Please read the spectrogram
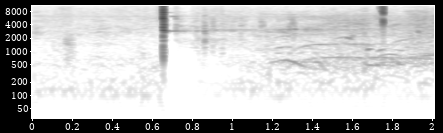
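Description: Metal baseball bat striking a pitched ball about two-thirds of a second in: a single sharp ping with a short ringing tone, the contact on a three-run home run. Crowd noise builds after the hit.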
